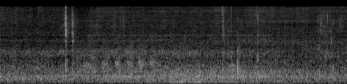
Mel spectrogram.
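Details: An idling vehicle engine rumbles steadily, with a couple of short knocks and faint distant noise, but no animal sound.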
